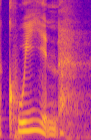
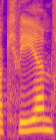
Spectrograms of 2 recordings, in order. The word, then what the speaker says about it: Kween: Jag antar att man uttalade Queen. – Mm, det gör man. Kyr, jag, tänkte, jag sa kven först, för det är K-W-E-E-N. – Och det är eh, slangigt för Queen. – Ja.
